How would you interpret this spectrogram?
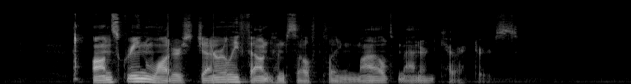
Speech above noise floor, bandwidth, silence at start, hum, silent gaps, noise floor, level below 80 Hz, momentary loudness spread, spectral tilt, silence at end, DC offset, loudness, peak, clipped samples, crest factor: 43 dB; 11.5 kHz; 0.75 s; none; none; -72 dBFS; -52 dBFS; 19 LU; -5 dB/octave; 1.15 s; under 0.1%; -29 LUFS; -8 dBFS; under 0.1%; 22 dB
